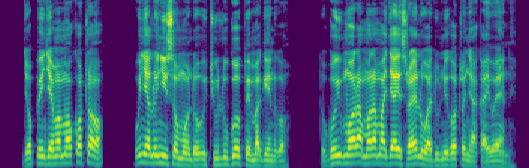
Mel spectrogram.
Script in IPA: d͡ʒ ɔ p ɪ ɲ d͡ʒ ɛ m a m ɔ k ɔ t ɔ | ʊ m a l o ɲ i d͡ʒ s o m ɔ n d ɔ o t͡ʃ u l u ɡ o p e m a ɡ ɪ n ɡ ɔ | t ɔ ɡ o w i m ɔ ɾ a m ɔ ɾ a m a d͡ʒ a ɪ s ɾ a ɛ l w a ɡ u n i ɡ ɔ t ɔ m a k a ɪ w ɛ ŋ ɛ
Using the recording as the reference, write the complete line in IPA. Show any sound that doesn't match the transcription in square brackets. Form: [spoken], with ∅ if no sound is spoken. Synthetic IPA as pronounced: d͡ʒ ɔ p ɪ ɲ d͡ʒ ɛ m a m ɔ k ɔ t ɔ | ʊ [ɲ] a l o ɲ i [∅] s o m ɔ n d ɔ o t͡ʃ u l u ɡ o p e m a ɡ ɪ n ɡ ɔ | t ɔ ɡ o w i m ɔ ɾ a m ɔ ɾ a m a d͡ʒ a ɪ s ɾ a ɛ l w a [d] u n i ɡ ɔ t ɔ [ɲ] a k a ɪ w ɛ [n] ɛ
